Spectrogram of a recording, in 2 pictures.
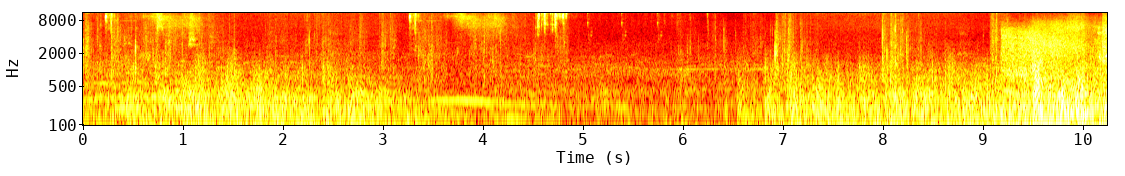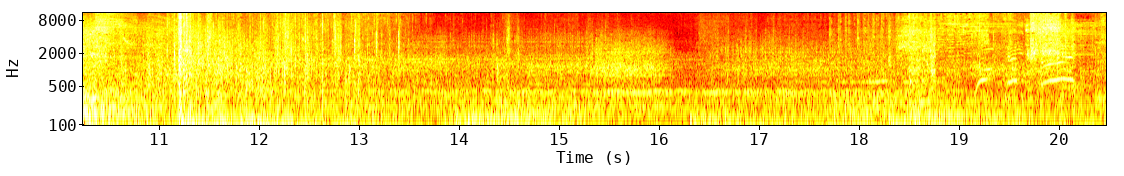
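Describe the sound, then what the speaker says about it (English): Explosions in the video game Horizon Zero Dawn, set in a snowy area: heavy rumbling booms and mechanical clatter rise and fall across the stretch, with voices talking in the mix. "Another explosion."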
